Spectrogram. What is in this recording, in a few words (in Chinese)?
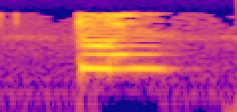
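"蹲", Mandarin Chinese; hsk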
